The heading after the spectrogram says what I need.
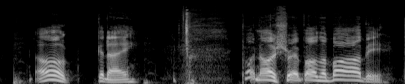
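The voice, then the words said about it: Bad fake Australian accent. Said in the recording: “Like you insulted Australians last week? ... Did I do it wrong again? ... I think so. ... I'm not an accent guy, man.”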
